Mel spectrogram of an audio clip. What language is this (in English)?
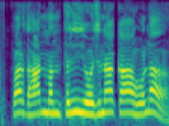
Bhojpuri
